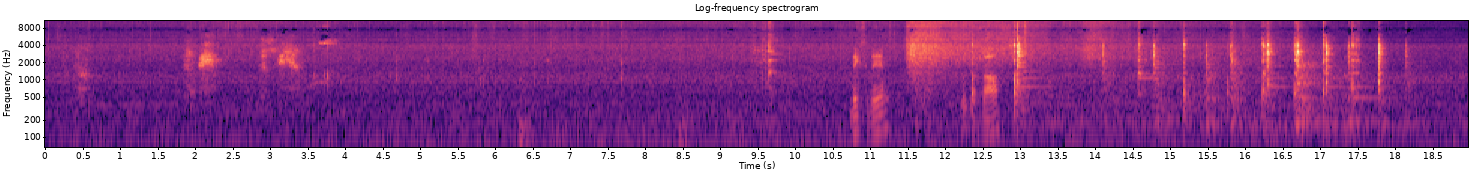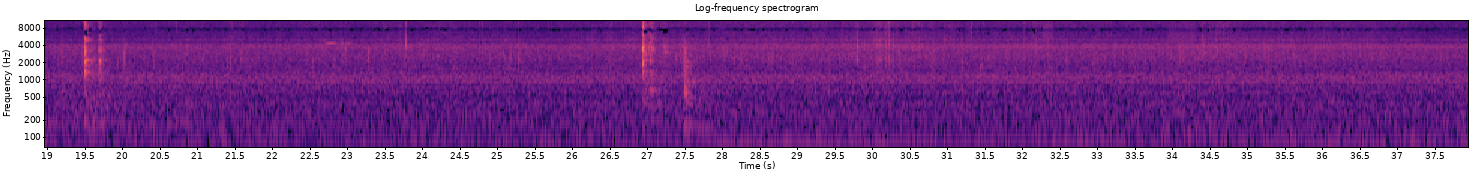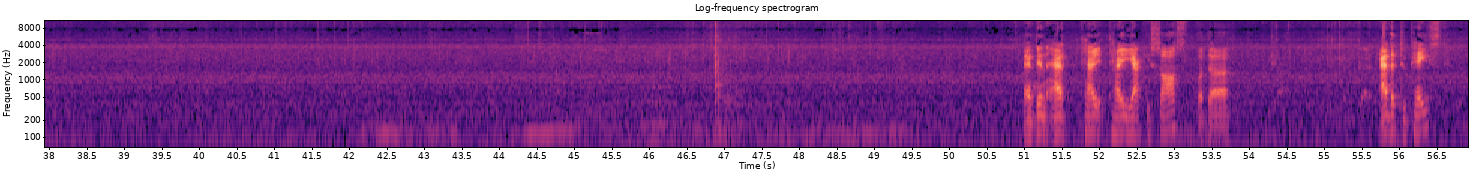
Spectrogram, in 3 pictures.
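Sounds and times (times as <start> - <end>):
vegetables sizzling in a wok: 0.0 - 56.9
spatula striking pan: 9.4 - 9.9, 11.5 - 18.5, 19.4 - 20.0, 26.9 - 27.8.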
